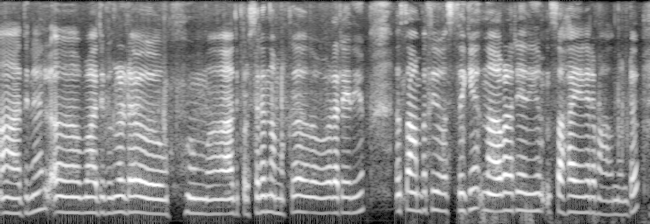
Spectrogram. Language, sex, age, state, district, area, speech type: Malayalam, female, 30-45, Kerala, Kollam, rural, spontaneous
